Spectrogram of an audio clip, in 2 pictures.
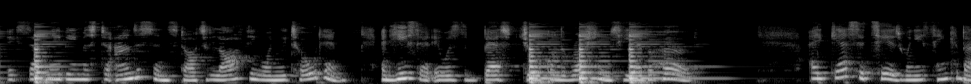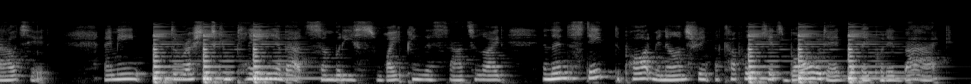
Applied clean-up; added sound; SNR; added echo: classical method WPE with log-MMSE.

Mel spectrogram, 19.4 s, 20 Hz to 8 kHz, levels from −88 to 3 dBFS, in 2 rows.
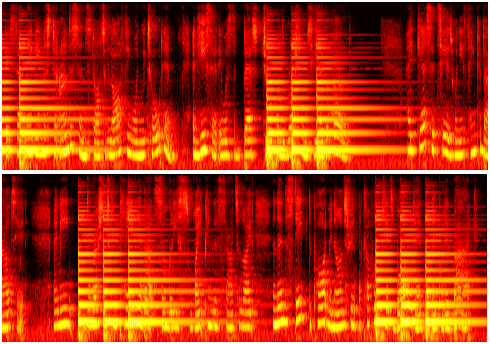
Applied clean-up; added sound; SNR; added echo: none; Piano; -3 dB; reverberation time 0.5 s.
